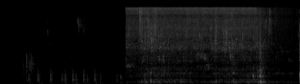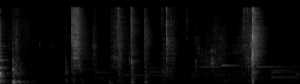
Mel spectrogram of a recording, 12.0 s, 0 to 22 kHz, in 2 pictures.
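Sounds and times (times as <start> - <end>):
water running into sink: 2.5 - 6.8.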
